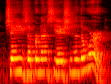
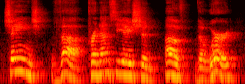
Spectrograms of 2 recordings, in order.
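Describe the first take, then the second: First: The word of is reduced to uh. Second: The word of is said fully. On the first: "in the normal rhythm ... I didn't say the of. I just said uh" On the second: "in one rhythm is said like this"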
